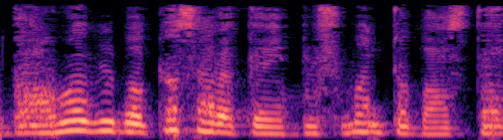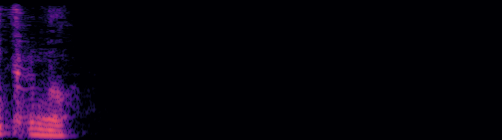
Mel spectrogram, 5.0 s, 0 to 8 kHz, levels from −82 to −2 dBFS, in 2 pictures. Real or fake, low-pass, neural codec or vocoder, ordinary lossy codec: fake; 7.2 kHz; codec, 44.1 kHz, 1.7 kbps, Pupu-Codec; MP3, 32 kbps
